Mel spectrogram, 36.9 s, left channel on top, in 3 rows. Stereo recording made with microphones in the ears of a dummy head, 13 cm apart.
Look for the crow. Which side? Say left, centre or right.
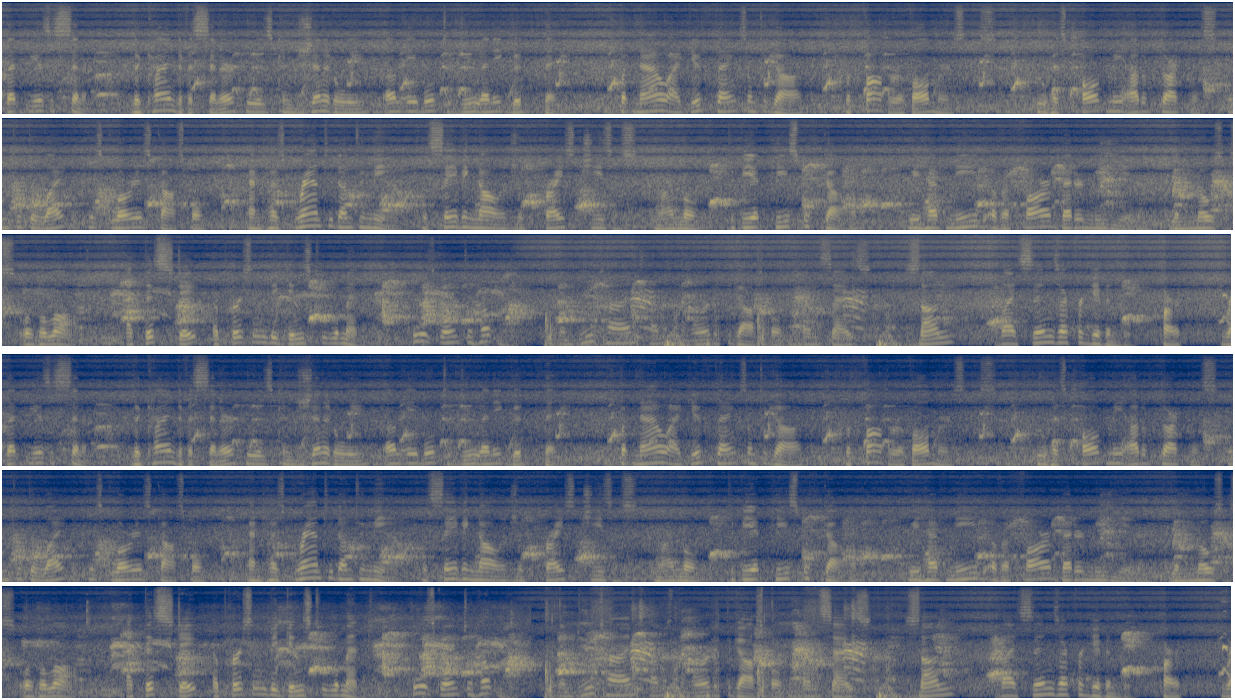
right.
